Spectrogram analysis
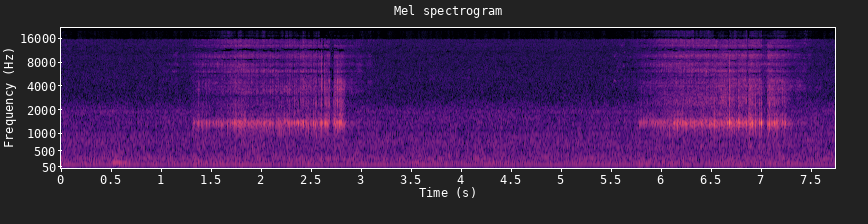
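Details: Lon snoring at church camp: two long, rasping, whistling snores on breathing in, about eight a minute, over steady room hum; snoring.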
